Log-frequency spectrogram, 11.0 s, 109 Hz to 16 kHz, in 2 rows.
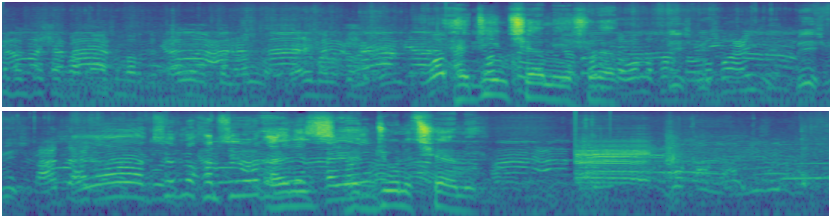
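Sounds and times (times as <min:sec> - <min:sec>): goat bleating: 0:09.4 - 0:10.1.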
